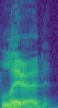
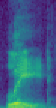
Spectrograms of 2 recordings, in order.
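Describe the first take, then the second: First: The vowel does not sound like bead's vowel. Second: The vowel sounds like the one in bead. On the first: "is not pronounced like lead" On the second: "B E A D, is pronounced like lead"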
